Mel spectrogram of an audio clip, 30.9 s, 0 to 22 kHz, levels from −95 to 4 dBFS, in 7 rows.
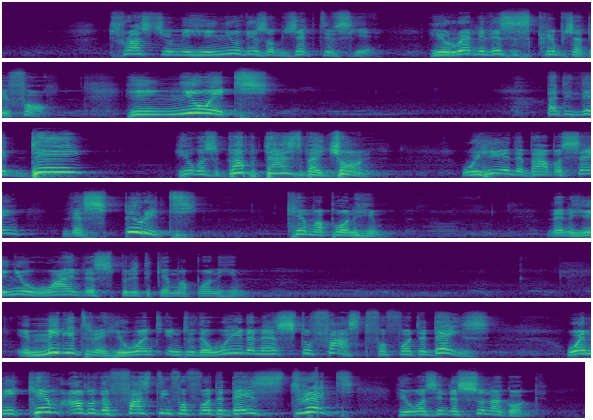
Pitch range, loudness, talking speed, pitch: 160-230 Hz, -28 LUFS, 135 wpm, 195 Hz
